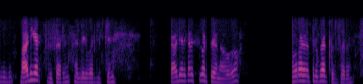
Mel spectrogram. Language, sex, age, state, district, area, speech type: Kannada, male, 18-30, Karnataka, Udupi, rural, conversation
